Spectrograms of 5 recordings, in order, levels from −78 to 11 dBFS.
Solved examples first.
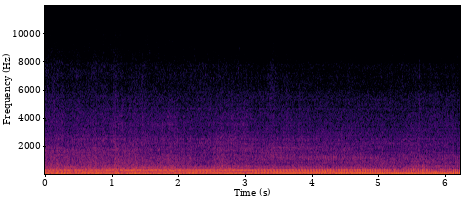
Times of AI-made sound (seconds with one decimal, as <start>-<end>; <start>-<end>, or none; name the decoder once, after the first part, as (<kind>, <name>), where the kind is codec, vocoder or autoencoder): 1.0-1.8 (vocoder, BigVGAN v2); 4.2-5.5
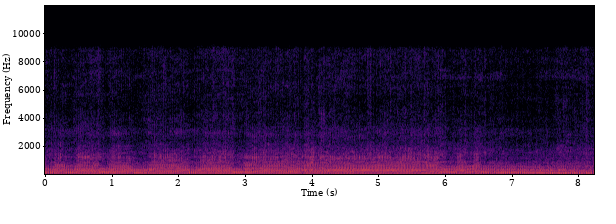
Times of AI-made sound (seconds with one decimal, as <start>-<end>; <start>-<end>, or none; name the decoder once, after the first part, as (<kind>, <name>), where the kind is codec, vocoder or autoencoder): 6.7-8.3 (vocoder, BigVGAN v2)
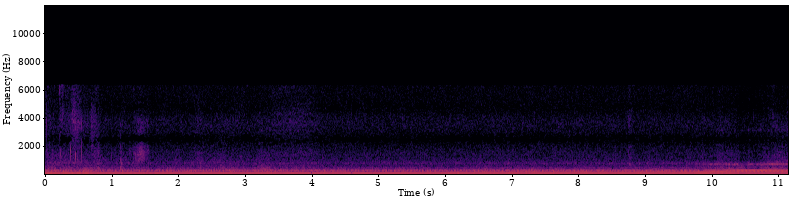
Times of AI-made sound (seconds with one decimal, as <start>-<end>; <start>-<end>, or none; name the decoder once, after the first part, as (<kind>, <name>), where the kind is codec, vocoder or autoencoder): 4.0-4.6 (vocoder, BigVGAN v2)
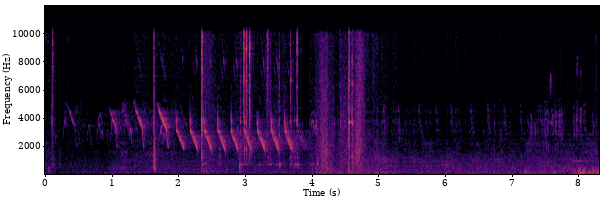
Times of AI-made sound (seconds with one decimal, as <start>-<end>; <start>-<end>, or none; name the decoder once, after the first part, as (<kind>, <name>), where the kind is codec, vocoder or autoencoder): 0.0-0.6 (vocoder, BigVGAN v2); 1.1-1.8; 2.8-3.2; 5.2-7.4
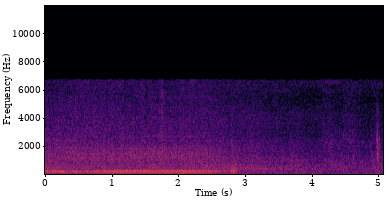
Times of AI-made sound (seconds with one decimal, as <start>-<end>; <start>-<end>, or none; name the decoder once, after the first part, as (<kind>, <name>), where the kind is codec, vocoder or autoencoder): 0.0-5.1 (vocoder, BigVGAN v2)

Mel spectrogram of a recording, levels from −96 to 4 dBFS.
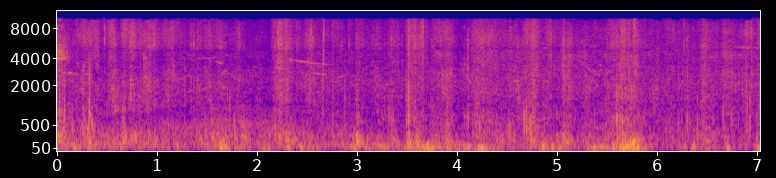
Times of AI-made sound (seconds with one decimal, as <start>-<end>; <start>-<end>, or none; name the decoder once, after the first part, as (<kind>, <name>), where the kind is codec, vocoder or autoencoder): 6.3-7.0 (vocoder, BigVGAN v2)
